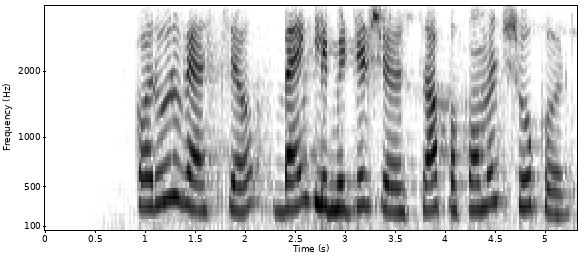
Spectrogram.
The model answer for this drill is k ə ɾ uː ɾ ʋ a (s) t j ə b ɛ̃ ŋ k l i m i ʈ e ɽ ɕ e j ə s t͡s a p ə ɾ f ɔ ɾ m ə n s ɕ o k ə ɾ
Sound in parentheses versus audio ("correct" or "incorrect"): correct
